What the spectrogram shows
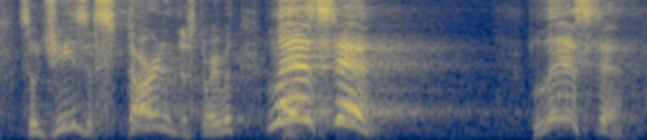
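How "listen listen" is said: very loud, high, swooping, emphatic raised voice. Retelling how Jesus started the story, bringing emphasis: raised voice on 'listen'. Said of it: "the reason I raise my voice".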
